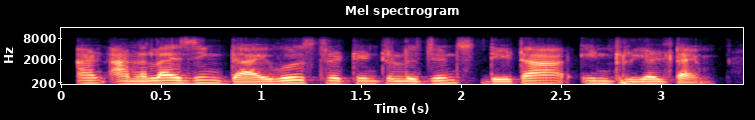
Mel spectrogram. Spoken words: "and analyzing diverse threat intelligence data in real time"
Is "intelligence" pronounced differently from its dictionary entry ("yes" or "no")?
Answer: no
